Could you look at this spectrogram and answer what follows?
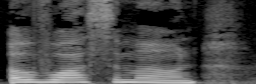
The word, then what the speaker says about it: Au Revoir Simone: I usually immediately, people look perplexed, so I usually immediately say Au Revoir Simone. Au revoir, like goodbye in French.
